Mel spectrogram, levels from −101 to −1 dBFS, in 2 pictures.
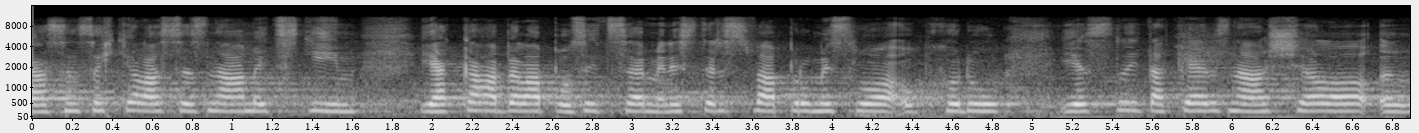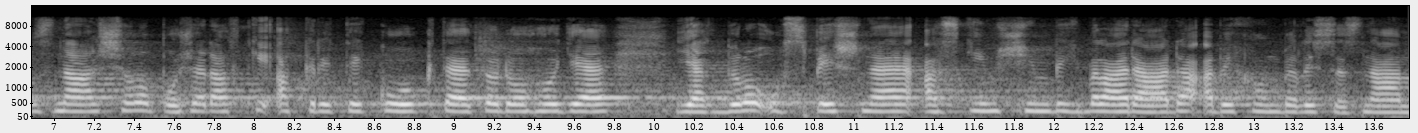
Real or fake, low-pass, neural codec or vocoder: real; 10.8 kHz; none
